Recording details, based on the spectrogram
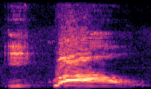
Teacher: Você fica mais tempo falando a última sílaba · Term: oxítona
